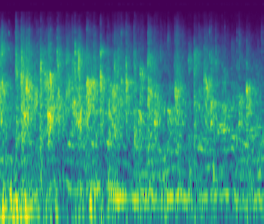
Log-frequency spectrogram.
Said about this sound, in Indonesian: Kita berikan tepuk tangan untuk para pemenang.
